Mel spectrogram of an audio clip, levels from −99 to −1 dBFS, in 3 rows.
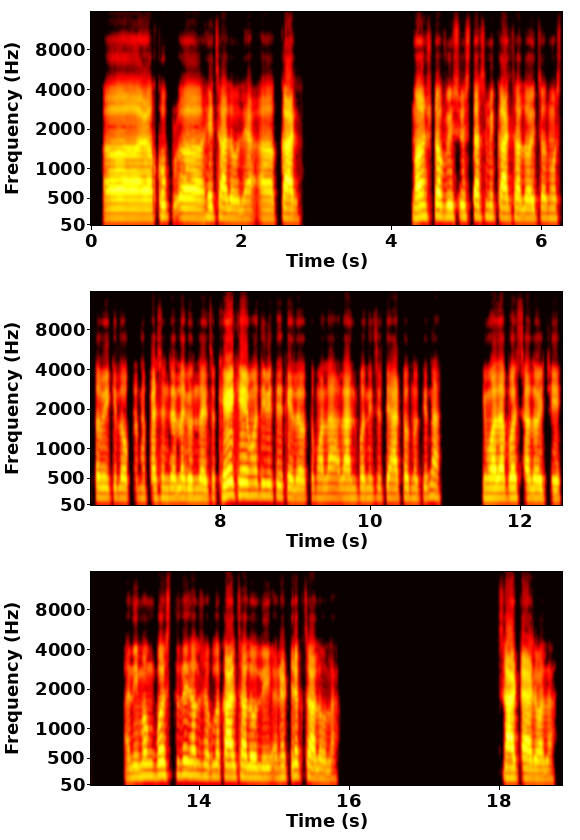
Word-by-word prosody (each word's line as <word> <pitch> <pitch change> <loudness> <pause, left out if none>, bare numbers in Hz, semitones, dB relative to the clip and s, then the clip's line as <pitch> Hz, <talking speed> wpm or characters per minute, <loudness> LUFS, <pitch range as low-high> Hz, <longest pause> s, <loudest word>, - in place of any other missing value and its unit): अ, 160 0 +5
खूप 195 -1 -4
अ, 165 -2 +3
हे 180 - 0
चालवल्या 160 -3 -2
अ, 155 0 -2
कार. 160 -3 +6 1.6
नॉन-स्टॉप 190 +2 +3
20:00-20:00 190 0 -3
तास 195 -1 +1
मी - - -6
कार 175 -2 +3
चालवायचो. 160 0 -2
मस्त 165 0 -11
पैकी 175 -1 -4
लोकांना, 165 0 -7
पॅसेंजरला 165 0 -2
घेऊन 160 -1 -3
जायचो. 160 +1 -2
खेळ-खेळमध्ये 210 0 +4
मी 200 - -1
ते 195 - -4
केलं 160 -2 -2
होतं. 155 +2 -8
मला 165 0 -4
लहानपणीची 165 +1 -4
ती 175 - -5
आठवण 165 +1 -3
होती 160 +1 -10
ना 190 0 -6 0.6
की 170 - -7
मला 165 0 +4
बस 170 0 +2
चालवायची 160 -1 -2
आहे. 155 - -3 0.5
आणि 170 +3 -5
मग 200 +2 -3
बस 215 0 +1
नाही 225 +1 -3
चालवू 215 -1 -2
शकलो, 195 +1 -5
कार 190 -1 +6
चालवली 180 -2 -1
आणि 175 +1 -5
ट्रक 210 -1 0
चालवला. 160 -4 -1 2.2
6 175 -1 +9
टायर 165 -2 +3
वाला. 150 -1 -4
170 Hz, 155 wpm, -24 LUFS, 160-185 Hz, 2.2 s, 6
